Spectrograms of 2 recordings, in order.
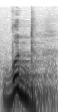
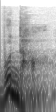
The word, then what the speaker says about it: Buddha: because we have this we put extra a in the name like buddh became buddha yog became yoga so that's we can say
